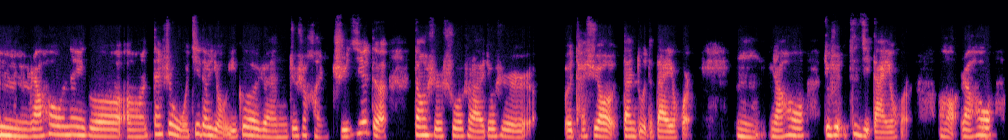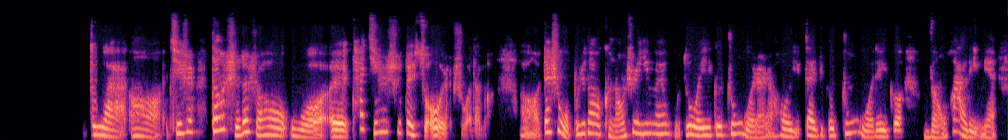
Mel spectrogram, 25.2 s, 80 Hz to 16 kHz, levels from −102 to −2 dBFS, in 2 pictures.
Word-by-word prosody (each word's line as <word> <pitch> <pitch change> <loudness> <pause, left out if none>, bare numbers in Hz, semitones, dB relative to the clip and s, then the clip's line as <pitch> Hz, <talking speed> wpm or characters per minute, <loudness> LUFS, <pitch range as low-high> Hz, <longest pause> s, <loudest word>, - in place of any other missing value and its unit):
嗯， 195 -4 +6
然 185 +1 +3
后 220 +1 +2
那 215 -1 +3
个 195 -2 0 0.4
呃， 170 +2 -2
但 235 - +1
是 245 +2 +1
我 205 -6 +2
记 245 - -3
得 220 -2 +3
有 175 -7 0
一 165 - 0
个 205 +1 +4
人， 160 -2 -2
就 190 - -1
是 205 - -3
很 175 -4 -9
直 175 0 0
接 265 +8 0
地 - - +3 0.4
当 210 -2 +6
时 185 -3 0
说 190 0 0
出 185 - -2
来 155 -2 +2
就 185 +3 0
是 165 -5 -2 0.4
呃， 170 - +3
他 175 - -5
需 195 +1 +1
要 175 -2 +6
单 180 -2 +3
独 - - -2
地 - - -8
待 160 -2 +5
一 - - +3
会 150 - -3
儿， 305 - -8 0.5
嗯， 190 - 0 0.3
然 175 -2 0
后 195 -1 +2 0.2
就 210 - +4
是 210 0 +5
自 235 - -2
己 180 -3 0
待 150 -2 +1
一 - - -2
会 295 - -8
儿， - - -17 0.4
哦， 175 -3 -3
然 175 -1 0
后 205 +1 +4 1.3
对， 220 - +2 0.2
啊， - - -3 0.5
其 250 - +1
实 290 +2 -1 0.2
当 320 +3 +3
时 210 - 0
的 285 - +5
时 220 -9 -2
候， 205 -3 +1
我 170 -5 +1
呃， 170 -2 +6
他 370 - -2
其 320 -7 -4
实 290 - -3
是 275 -1 -7
对 260 -4 +5
所 220 +1 0
有 - - +5
人 - - -3
说 - - -9
的 - - -8
嘛， - - -22 0.5
啊， - - -4
但 285 0 +4
是 295 +1 -1
我 - - +2
不 235 - -5
知 250 - -1
道， 255 -3 0
可 195 - -6
能 155 +3 -3
是 265 +5 -2
因 255 +1 -2
为 240 0 -1
我 - - -9
作 225 +1 +1
为 200 -2 +5
一 205 - +1
个 220 0 +2
中 245 +3 -3
国 170 -9 -1
人， 145 0 -5
然 - - -7
后 185 -3 0 0.2
在 205 -2 +2
一 185 +1 -7
个 190 +1 0
中 255 - -3
国 160 -7 -3
的 170 - -1
一 170 - +2
个 170 0 0 0.4
文 155 - -3
化 295 +9 -3
里 - - -2
面， - - -5
200 Hz, 260 characters per minute, -21 LUFS, 175-230 Hz, 1.3 s, 嗯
